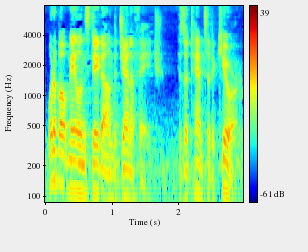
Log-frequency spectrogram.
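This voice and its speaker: An actor playing a steady, probing human military commander in a video game, direct and even-tempered. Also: male voice, low-pitched, quick pace, big-room sound, slight background noise. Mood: casual, concerned. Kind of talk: video game character acting.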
